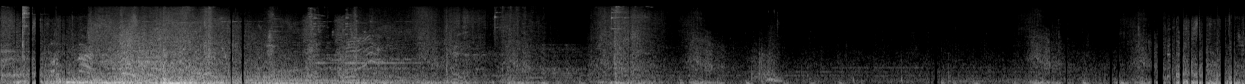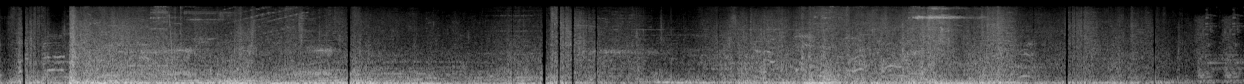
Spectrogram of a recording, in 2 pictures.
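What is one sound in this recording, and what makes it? Magic spells whoosh and crackle in a video game.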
